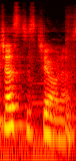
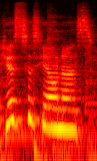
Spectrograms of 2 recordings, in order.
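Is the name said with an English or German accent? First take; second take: English; German. First: The name is said with an English accent. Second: The name is said with a German accent.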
